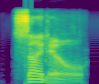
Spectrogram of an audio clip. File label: "sidehill", British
